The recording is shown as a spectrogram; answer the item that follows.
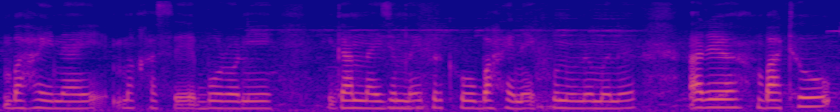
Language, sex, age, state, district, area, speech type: Bodo, female, 18-30, Assam, Udalguri, rural, spontaneous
